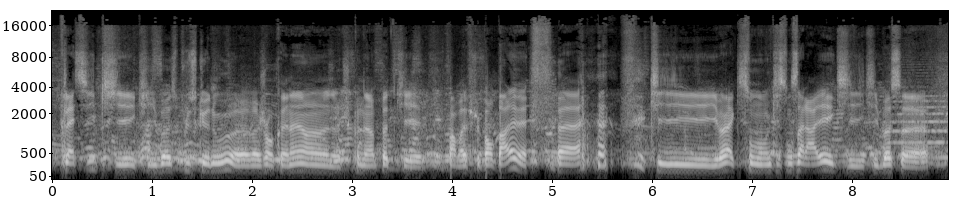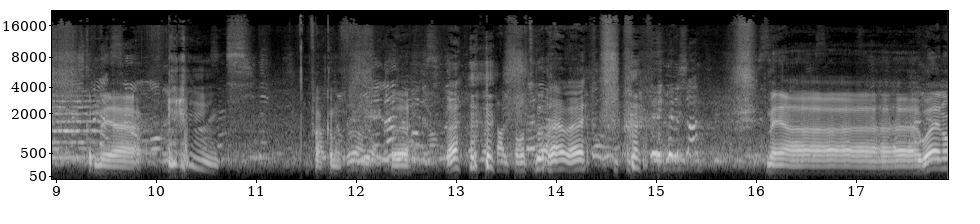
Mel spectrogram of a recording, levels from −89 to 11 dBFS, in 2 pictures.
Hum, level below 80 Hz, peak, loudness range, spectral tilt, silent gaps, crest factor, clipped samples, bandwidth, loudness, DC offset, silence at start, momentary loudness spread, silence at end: none; -74 dBFS; 0 dBFS; 4 LU; -2 dB/octave; none; 16 dB; under 0.1%; over 20 kHz; -17 LUFS; under 0.1%; 0 s; 8 LU; 0 s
